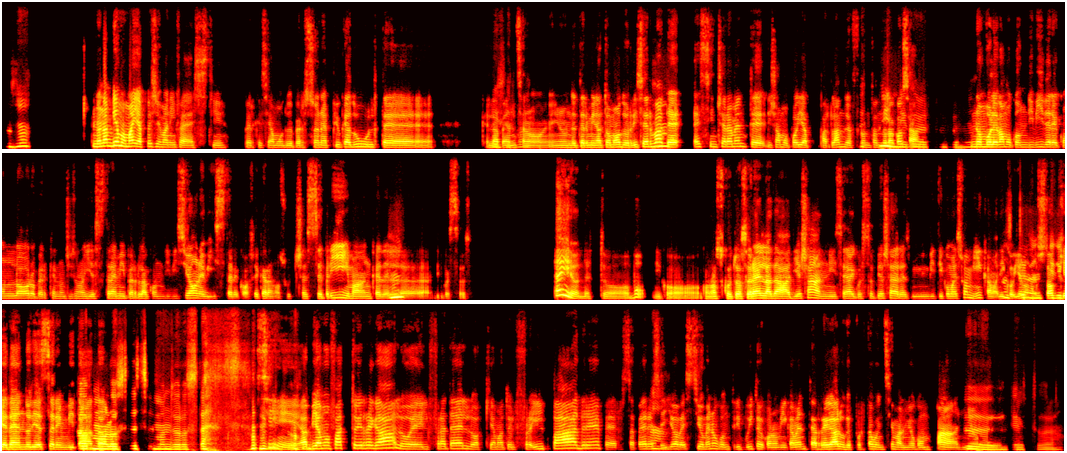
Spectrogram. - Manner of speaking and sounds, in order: laughing while speaking: "stesso, dico"; chuckle; drawn out: "Eh"; "addirittura" said as "dirittura"
- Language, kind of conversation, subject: Italian, unstructured, Hai mai perso un’amicizia importante e come ti ha fatto sentire?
